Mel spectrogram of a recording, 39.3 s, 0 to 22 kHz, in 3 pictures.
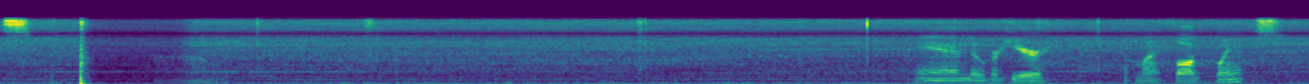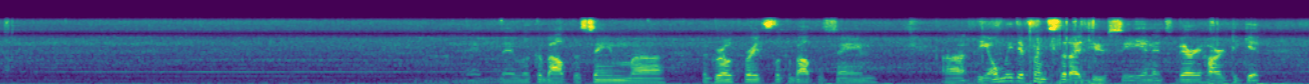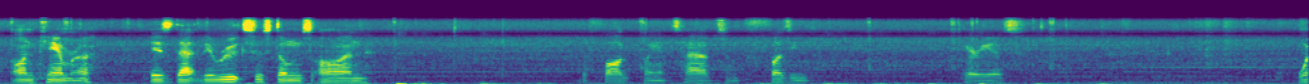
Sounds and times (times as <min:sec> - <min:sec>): Speech: 0:09.2 - 0:10.6, 0:11.3 - 0:12.9, 0:17.6 - 0:21.9, 0:22.5 - 0:30.0, 0:32.0 - 0:34.4, 0:35.8 - 0:36.5.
